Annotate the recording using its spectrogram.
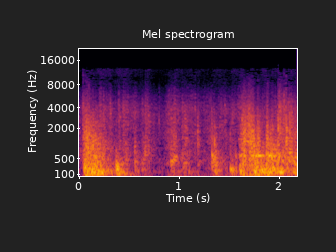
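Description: Fight-scene scuffle: a heavy thud at the start, then scattered knocks, turning into a continuous noisy clatter about a second and a half in.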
